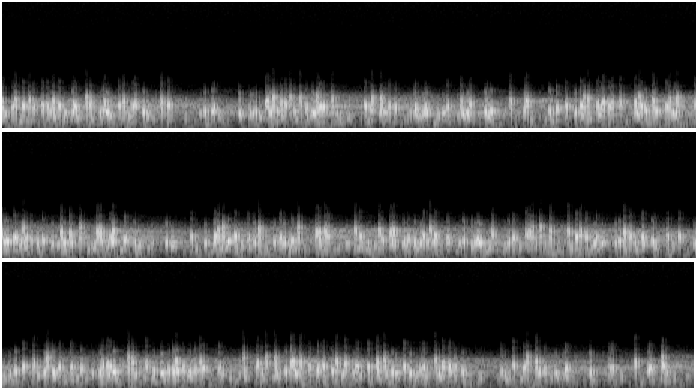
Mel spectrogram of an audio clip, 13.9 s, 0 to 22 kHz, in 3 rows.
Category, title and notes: Soundscapes > Nature
Human Drops Water(Bubble 1)
Hi ! That's not recording sound :) I synth them with phasephant!
bubble, Droped, Drown, Water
